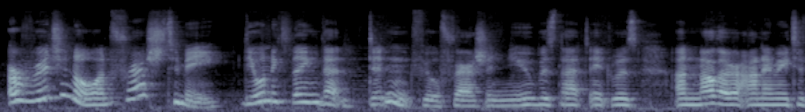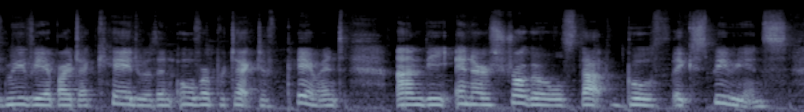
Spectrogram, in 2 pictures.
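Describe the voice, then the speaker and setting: A woman narrating a scripted film review as host, with an expressive, opinionated delivery. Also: mid-range voice, moderate pace. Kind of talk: scripted video essay narration. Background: background music under voice-over.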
